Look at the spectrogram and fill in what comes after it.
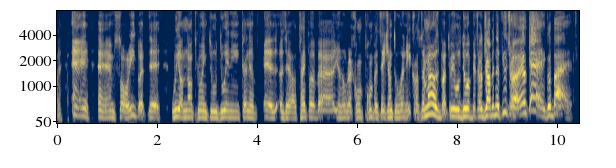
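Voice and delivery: English spoken with a put-on French accent. Speaker acting out a French company president's apology, in a French accent. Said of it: "So I have to do the French accent".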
